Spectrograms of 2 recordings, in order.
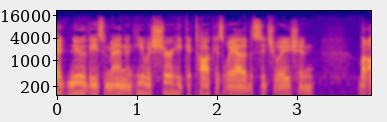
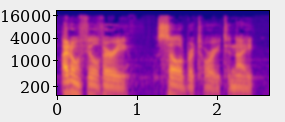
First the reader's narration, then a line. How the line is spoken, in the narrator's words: he replied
